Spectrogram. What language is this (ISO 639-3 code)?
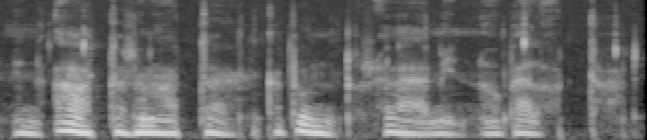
fin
